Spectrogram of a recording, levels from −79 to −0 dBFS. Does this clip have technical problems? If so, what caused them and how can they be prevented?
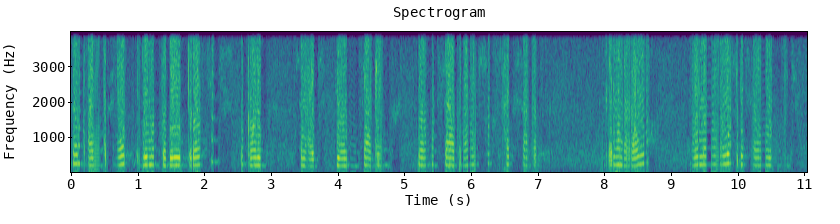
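Yes. A mu-law and A-law mix-up runs throughout the speech: the telephone audio was written with mu-law but read back as A-law, so each 8-bit code maps to the wrong level. Loud and soft parts are scrambled, speech turns harsh, and pauses fill with hiss instead of silence. The underlying 8 kHz mu-law coding is itself sound, capped below 4 kHz. To prevent it, make sure the decoder's companding law matches the one used to encode the stream, for example by checking the codec identifier or payload type.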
